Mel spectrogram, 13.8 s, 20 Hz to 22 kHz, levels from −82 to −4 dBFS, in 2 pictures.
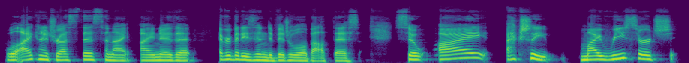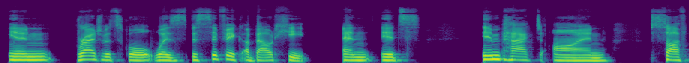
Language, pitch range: English, 150-185 Hz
